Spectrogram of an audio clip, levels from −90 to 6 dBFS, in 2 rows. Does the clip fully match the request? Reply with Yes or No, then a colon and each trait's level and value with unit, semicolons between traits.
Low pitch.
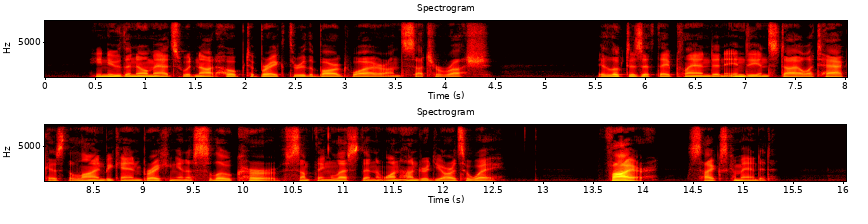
Yes: very low, 95 Hz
